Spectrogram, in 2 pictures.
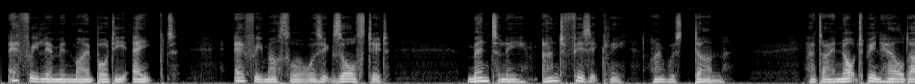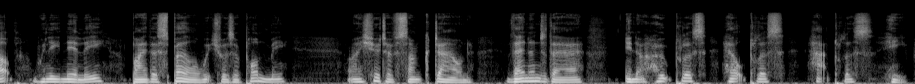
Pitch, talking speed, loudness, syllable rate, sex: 120 Hz, 150 wpm, -18 LUFS, 4.8 syllables/s, male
